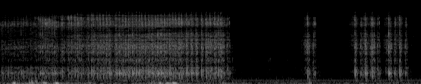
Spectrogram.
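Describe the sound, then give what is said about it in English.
A prize wheel spins in a word game with a rapid, continuous rattle of clicks for about two seconds. It then slows to a few scattered separate clicks. “We are going to give the wheel a spin and hopefully it will be a little kinder.”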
